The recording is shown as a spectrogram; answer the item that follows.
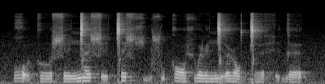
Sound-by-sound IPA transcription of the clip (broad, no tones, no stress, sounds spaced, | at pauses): ʁʷ ḛ k ɤ ɬ e ŋ͡ǀ ɛ ɬ ḛ ǀ e ɬ ç ḭ sʷ ḭ k ɔ ʃ u ə̯ ɭ e ŋ͡ǀ ḛ ə̯ ɭ ɔ ɡ͡ǀ ɛ h ḛ ɡ ɛ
